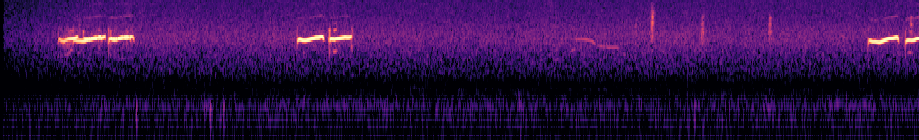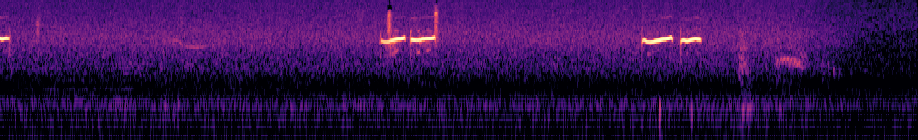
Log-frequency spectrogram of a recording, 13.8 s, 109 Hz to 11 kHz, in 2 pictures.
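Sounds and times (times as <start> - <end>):
Gray-tailed Tattler singing: 0.4 - 1.0, 2.2 - 2.7, 4.2 - 7.3, 8.1 - 8.6, 9.7 - 10.2, 11.7 - 13.2.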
